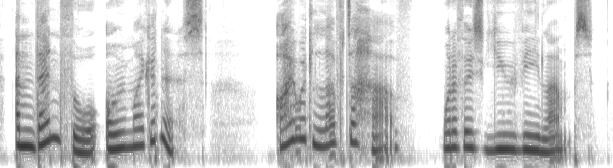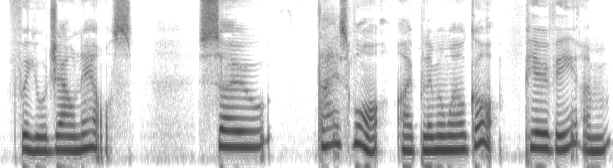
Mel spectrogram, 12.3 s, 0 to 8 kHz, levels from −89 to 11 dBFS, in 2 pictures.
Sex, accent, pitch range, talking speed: female, British, 190-245 Hz, 145 wpm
